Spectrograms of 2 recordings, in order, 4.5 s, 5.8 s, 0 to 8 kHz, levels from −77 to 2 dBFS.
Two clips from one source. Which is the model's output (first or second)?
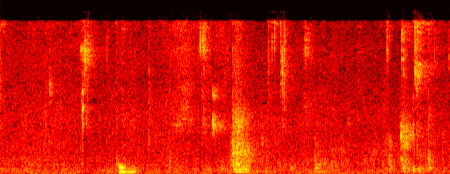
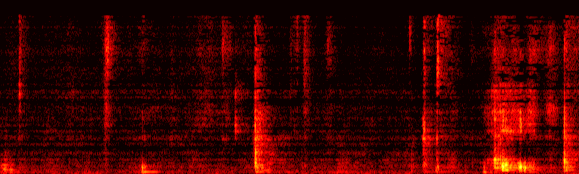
second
